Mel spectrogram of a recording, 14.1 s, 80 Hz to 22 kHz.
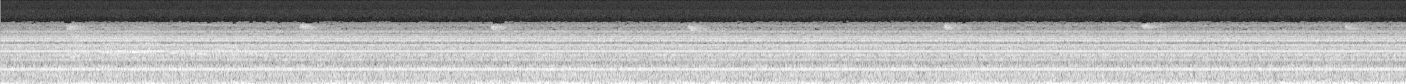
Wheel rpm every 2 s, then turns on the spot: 0, 0, 0, 0, 0, 0, 0.
none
